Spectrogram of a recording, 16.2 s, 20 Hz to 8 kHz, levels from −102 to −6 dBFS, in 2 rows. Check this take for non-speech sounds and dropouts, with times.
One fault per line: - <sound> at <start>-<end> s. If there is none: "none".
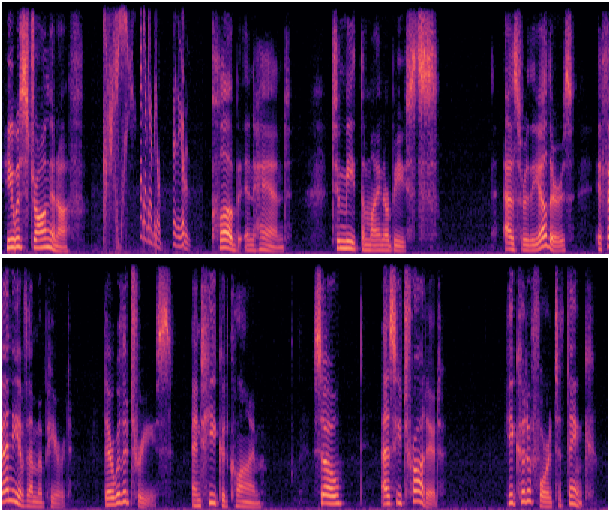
- chirp at 1.3-2.5 s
